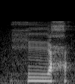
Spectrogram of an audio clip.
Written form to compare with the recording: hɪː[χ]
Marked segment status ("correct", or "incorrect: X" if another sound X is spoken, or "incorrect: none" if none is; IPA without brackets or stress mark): incorrect: ħ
